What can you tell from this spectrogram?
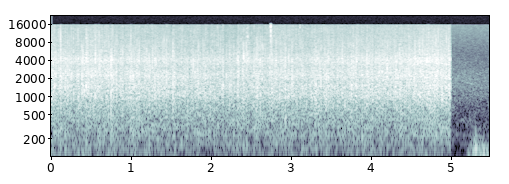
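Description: Steady rain falling on a camping tarp overhead and the ground around it. It cuts off suddenly about five seconds in, leaving a low rumble.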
